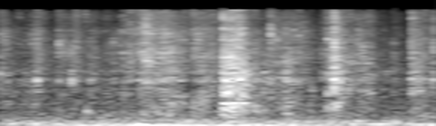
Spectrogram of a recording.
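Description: Thin plastic wrapper of a packaged bread roll crinkling in irregular bursts as it is handled and pulled open by hand.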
